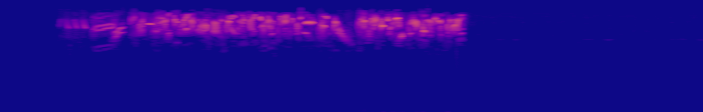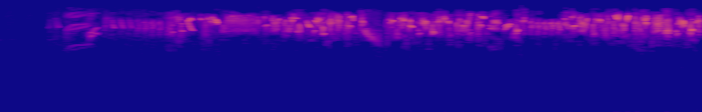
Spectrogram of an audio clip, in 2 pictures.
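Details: European serin singing in the campero (field) style, played to tutor young serins: two long bursts of rapid, high, jingling and buzzy twitters separated by a silent pause of about two seconds.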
